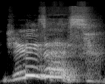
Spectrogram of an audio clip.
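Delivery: laughing. Real, not acted. Streamer cracking up at chat.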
